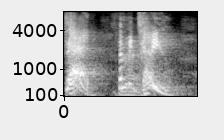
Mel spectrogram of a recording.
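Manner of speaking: put-on very high, very loud little-kid voice. Imitating how the other speaker sounded as a kid: imitating him as a kid. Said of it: "it is how he was sounding as a kid".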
